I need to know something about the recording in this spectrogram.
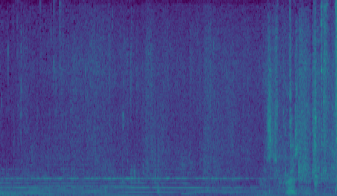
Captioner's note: footstep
